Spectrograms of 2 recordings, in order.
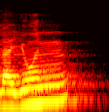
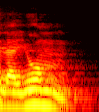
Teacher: the sound of noon gets changed into sound of mim. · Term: iqlab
